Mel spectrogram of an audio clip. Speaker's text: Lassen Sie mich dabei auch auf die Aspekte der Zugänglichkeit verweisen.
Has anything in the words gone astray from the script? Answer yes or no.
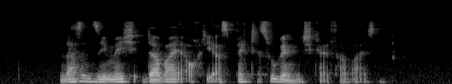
yes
